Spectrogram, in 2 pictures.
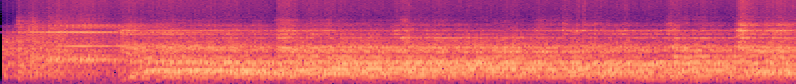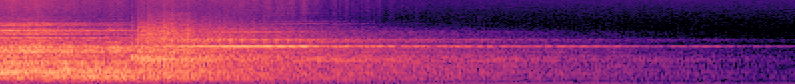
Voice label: Vocal Quest Loudspeaker, Town Escape; Warframe; Duviri; Ambience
